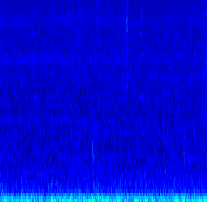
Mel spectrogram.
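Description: A car being driven, heard as a steady low engine and road rumble that holds even and continuous throughout with no talking.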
